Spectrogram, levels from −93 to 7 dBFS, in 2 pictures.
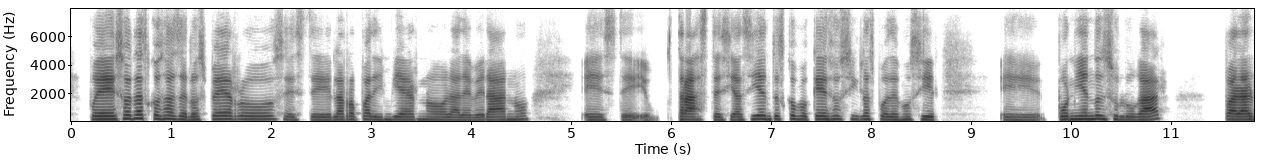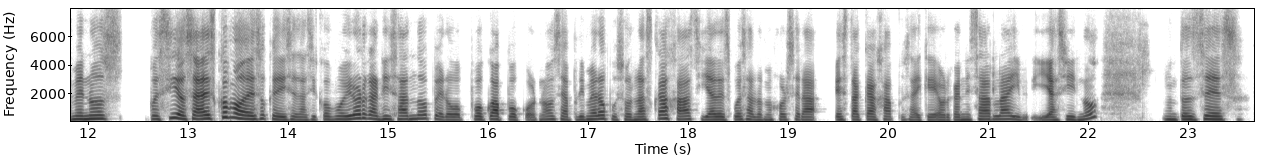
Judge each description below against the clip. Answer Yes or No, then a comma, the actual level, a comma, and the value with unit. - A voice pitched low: No, high, 200 Hz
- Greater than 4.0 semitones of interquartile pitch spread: No, average, 2.8 semitones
